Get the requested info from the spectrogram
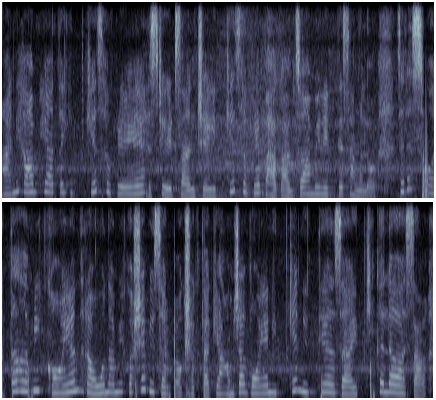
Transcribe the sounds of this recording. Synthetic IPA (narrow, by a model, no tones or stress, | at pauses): aɽ̃iamiːat̪ait̪kesəɡɭesʈeʈsãɲt͡ɕeit̪kesəɡɭebʱaɡãnt͡sɔaminit̪jesãŋɡlɔd͡zɛlasʋət̪aːmiːɡɔ̃janɾauːnamiːkəɕẽʋisəɾpakɕəkt̪akiamt͡ɕjaɡɔ̃janit̪kenit̪ːjeəsait̪̚kʰekəlaəsa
